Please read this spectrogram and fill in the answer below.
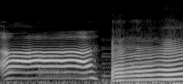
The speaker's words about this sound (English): I farted. Because I'm nervous.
